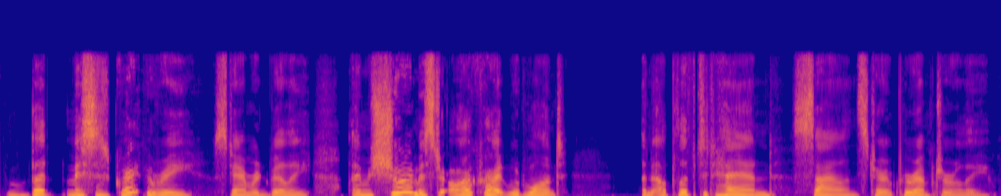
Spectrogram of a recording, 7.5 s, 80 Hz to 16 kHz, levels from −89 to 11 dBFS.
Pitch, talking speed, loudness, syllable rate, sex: 215 Hz, 145 wpm, -20 LUFS, 5.1 syllables/s, female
